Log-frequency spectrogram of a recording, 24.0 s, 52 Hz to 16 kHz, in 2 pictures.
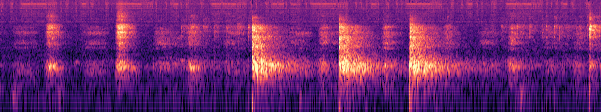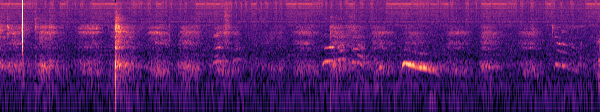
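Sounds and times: person breathing hard: 0.0s - 23.0s.

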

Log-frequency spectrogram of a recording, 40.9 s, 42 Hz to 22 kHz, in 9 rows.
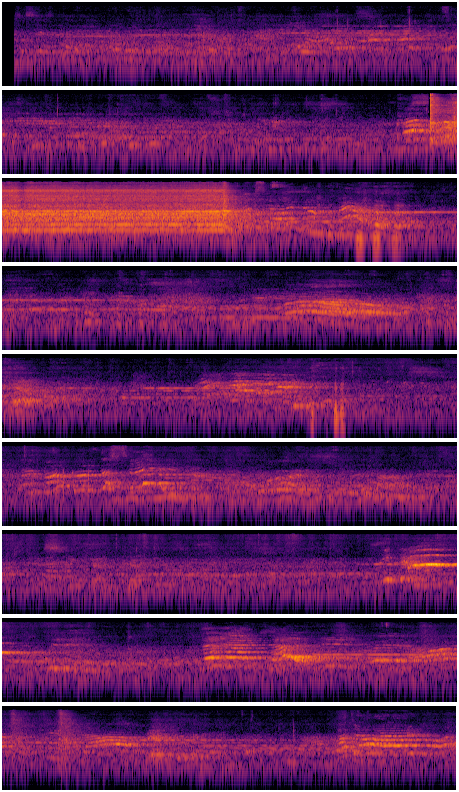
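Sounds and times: children chattering and calling: 0.2s - 40.9s
crowd murmur: 0.2s - 40.9s
child squealing: 31.4s - 32.1s.

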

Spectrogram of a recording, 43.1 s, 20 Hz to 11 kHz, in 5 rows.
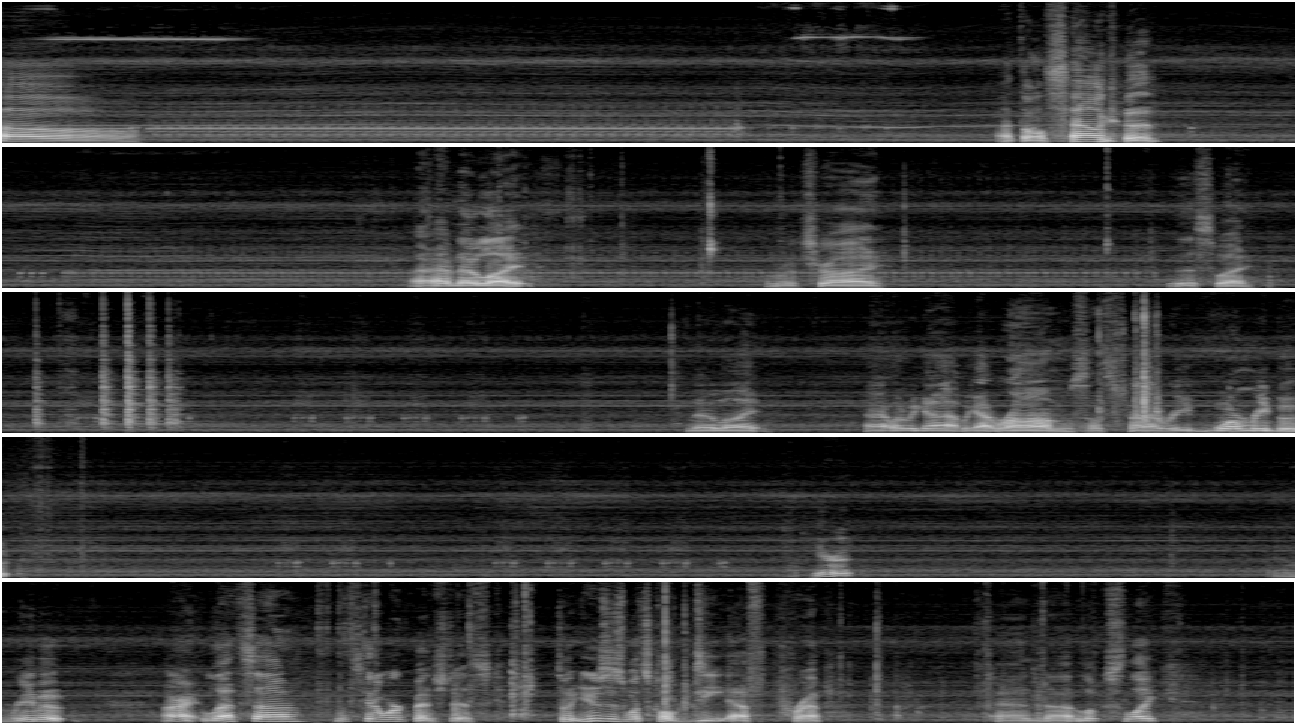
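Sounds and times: hard drive high whine: 0.0s - 43.0s
steady electrical hum: 0.0s - 43.0s.

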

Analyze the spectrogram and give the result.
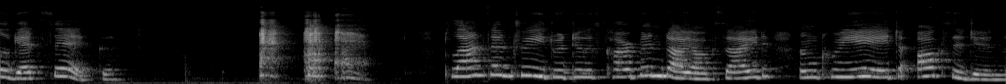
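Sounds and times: boy coughing: 2.6s - 3.8s.

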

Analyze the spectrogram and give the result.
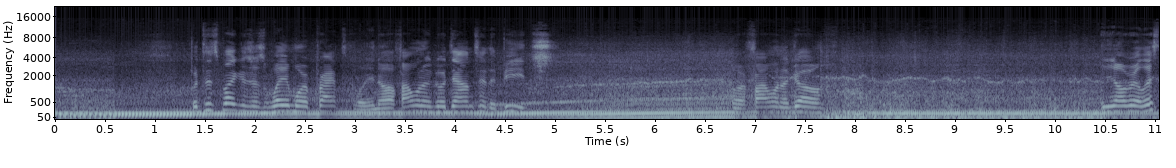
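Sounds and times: motorcycle engine cruising: 0.0s - 11.0s
wind and road noise: 0.0s - 11.0s.

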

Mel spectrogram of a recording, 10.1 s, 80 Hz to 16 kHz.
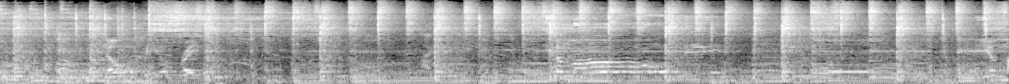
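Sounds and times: bass notes: 0.0s - 10.0s
drum kit with cymbals: 0.0s - 10.0s
electric guitar lead: 0.0s - 10.0s.

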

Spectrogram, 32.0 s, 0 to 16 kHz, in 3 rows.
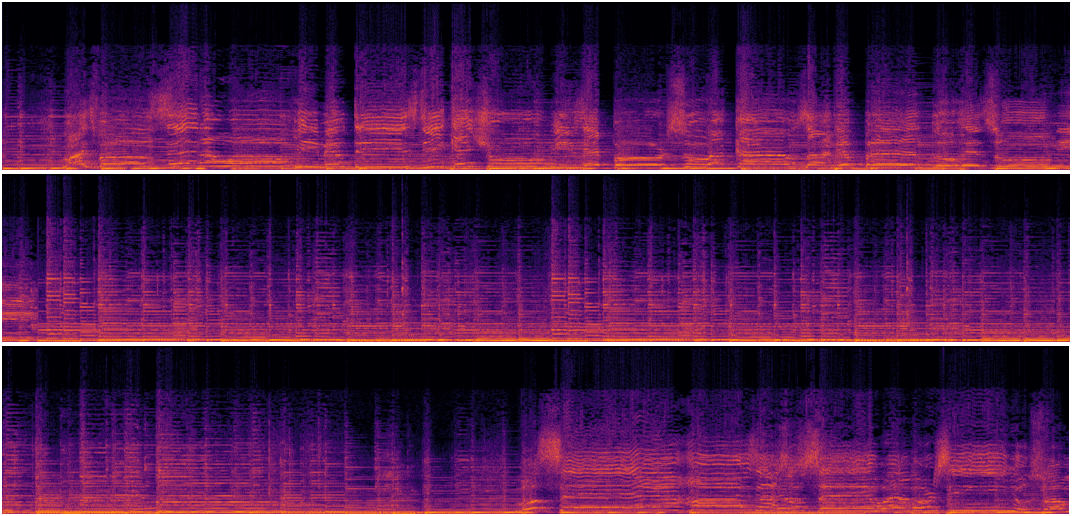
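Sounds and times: acoustic guitars strumming: 0.0s - 32.0s
duet singing: 0.5s - 13.3s, 26.5s - 32.0s.

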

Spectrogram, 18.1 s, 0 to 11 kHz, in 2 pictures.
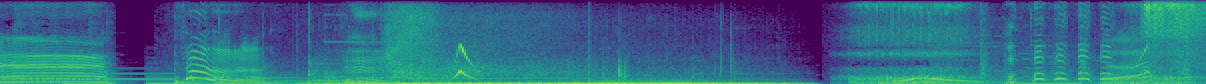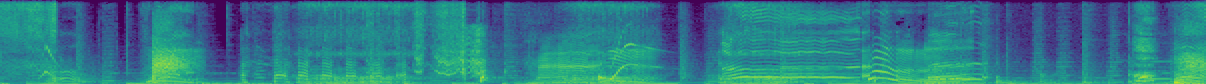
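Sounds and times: music: 0.0s - 18.0s
low rumble: 2.1s - 6.2s
comic snoring: 6.2s - 7.3s, 8.4s - 9.2s, 11.3s - 12.2s
squeaky cartoon voice sounds: 9.0s - 9.7s, 12.2s - 16.4s.

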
